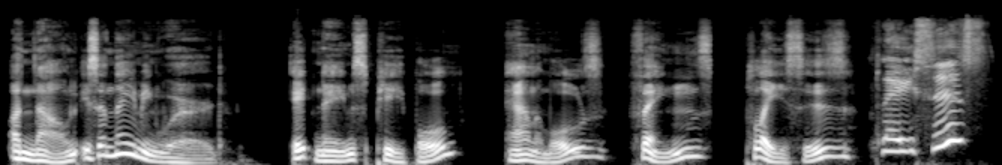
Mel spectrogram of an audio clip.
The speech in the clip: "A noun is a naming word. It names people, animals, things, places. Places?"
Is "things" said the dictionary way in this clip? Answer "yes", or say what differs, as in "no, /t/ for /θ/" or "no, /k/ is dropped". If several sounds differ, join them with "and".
yes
